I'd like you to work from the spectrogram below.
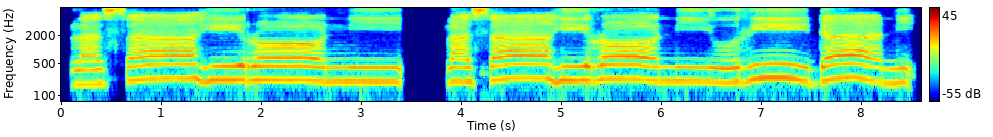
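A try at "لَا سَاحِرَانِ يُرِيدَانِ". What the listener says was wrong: Nah, gitu.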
